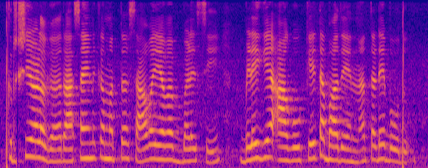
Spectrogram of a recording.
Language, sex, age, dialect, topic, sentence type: Kannada, female, 31-35, Dharwad Kannada, agriculture, statement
